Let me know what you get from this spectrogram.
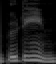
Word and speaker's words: Boudin: And the legendary San Francisco bakery called Boudin. What's the right way to say it? – You got it the first time, Boudin.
